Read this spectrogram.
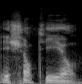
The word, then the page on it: extract: American English; /ˈɛkstrækt/; /ɪksˈtrækt/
